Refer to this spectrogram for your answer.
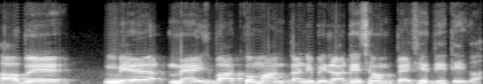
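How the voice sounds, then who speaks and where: A man talks at a high pitch with ordinary pitch variation and very even loudness. There is noticeable background noise. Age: 70s. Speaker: laborer, complainant elder. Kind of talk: interview testimony.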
